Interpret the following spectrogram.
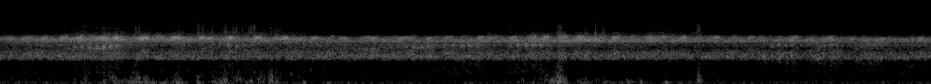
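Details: Large frog chorus from 2020, countless overlapping croaks merging into a constant high-pitched drone, with scattered faint clicks and taps in the background.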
